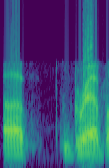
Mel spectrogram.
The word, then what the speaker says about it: Grabe: Grabe, like the A's not even there.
